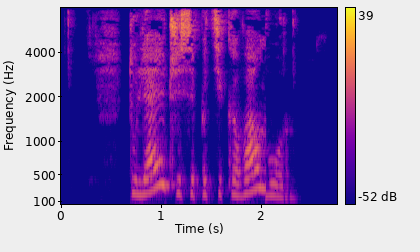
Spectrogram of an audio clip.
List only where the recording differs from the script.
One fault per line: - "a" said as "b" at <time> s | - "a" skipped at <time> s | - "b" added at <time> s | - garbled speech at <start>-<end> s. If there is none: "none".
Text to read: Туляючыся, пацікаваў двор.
none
